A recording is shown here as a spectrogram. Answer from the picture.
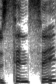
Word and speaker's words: Sensei: êtes le fondateur de sennecé ça se prononce comme ça s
